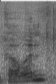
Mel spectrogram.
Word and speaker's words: Goyan: I can identify some of them, but not all of them, the far left is Louis Straight, first row, Frank Goyan, although he pronounced his name, Goen.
